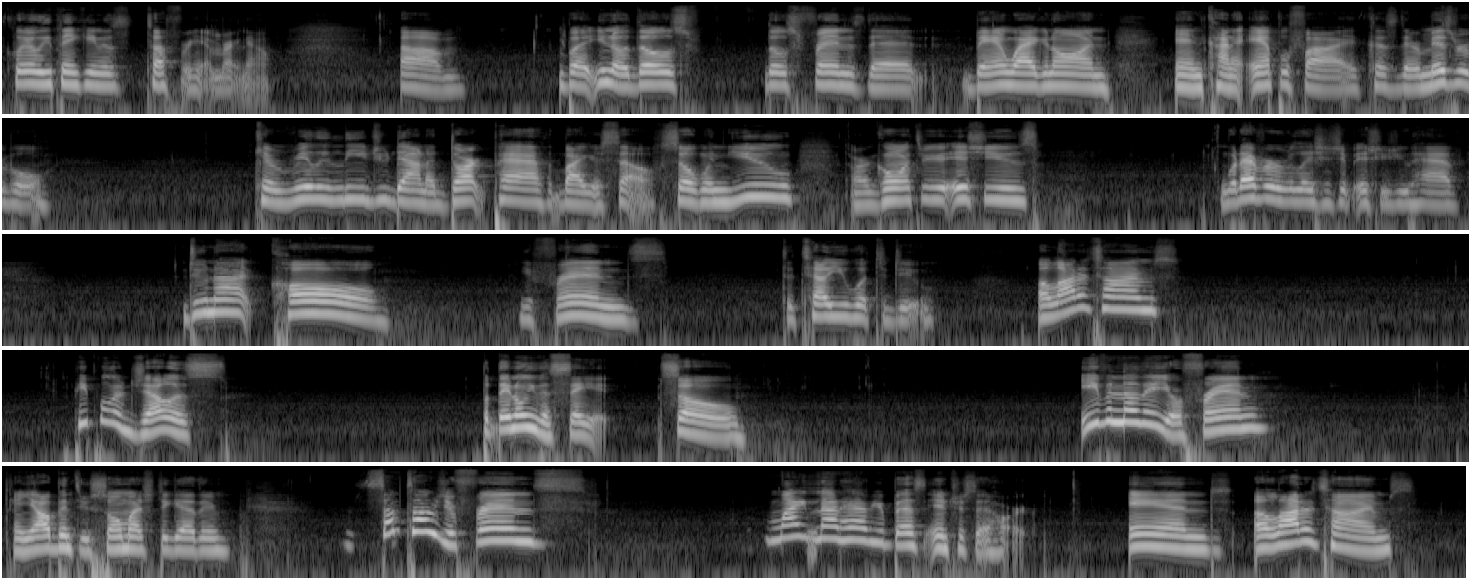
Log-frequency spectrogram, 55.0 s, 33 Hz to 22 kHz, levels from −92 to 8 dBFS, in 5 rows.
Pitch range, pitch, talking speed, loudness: 160-210 Hz, 185 Hz, 110 wpm, -27 LUFS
